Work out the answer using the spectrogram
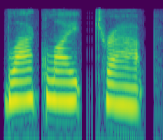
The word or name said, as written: blacklight trap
